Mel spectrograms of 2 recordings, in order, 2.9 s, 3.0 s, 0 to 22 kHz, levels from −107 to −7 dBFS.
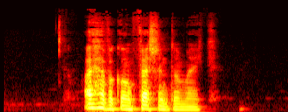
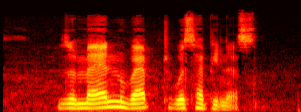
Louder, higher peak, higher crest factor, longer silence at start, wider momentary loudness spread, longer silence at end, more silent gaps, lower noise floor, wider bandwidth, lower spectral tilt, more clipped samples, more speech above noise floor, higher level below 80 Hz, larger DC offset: first, -23 LUFS vs -34 LUFS; first, -4 dBFS vs -18 dBFS; about the same, 20 dB vs 18 dB; first, 0.85 s vs 0.6 s; about the same, 11 LU vs 12 LU; first, 0.9 s vs 0.5 s; neither; first, -75 dBFS vs -70 dBFS; second, 12 kHz vs 14 kHz; first, -7 dB/octave vs -5 dB/octave; neither; first, 53 dB vs 37 dB; first, -58 dBFS vs -72 dBFS; neither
